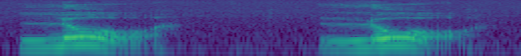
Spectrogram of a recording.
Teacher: we need quite a bright L okay not a dark L we have to use our tongue to make that L law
